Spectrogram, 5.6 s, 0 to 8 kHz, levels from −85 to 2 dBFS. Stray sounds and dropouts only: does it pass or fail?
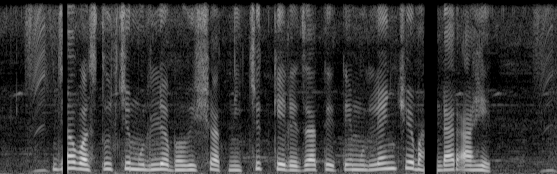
fail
